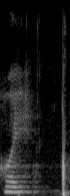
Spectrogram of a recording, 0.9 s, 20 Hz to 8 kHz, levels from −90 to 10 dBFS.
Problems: low volume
